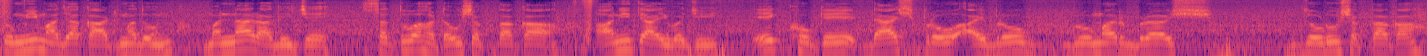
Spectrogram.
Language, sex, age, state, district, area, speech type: Marathi, male, 45-60, Maharashtra, Yavatmal, urban, read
